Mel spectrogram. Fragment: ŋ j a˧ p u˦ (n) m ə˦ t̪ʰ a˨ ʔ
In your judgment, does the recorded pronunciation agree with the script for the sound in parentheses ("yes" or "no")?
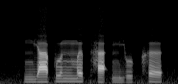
yes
